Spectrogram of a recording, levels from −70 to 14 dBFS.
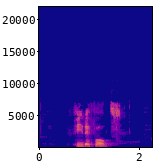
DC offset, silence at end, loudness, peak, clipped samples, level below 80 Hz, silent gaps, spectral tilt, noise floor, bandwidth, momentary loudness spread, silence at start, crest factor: under 0.1%; 0.65 s; -22 LUFS; -6 dBFS; under 0.1%; -76 dBFS; none; -0.5 dB/octave; -63 dBFS; 7.6 kHz; 9 LU; 0.7 s; 20 dB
